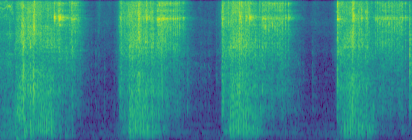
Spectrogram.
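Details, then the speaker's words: Remington pole saw that sat for a year, head removed, won't start on its usual sequence; primer bulb odd and fuel lines rigid: fresh premix gives four short rough bursts that die straight away, so the carb needs a rebuild, likely a stiff fuel pump diaphragm. "runs starts up tells me it just needs a carb rebuild"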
